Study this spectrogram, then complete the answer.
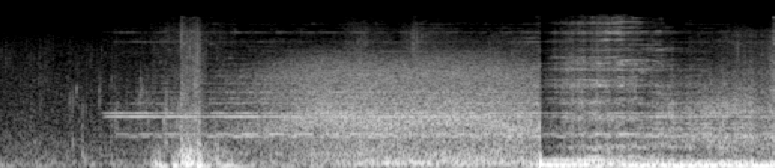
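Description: A magic spell crackles and hums.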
